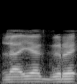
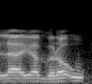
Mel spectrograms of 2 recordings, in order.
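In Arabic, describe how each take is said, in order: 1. ينتهي الفعل بكسرة قصيرة. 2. ينتهي الفعل بضمة قصيرة. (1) "بكسر الهمزة نهي" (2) "وبضمها خبر بمعنى النهي"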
